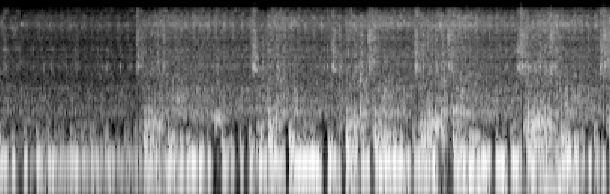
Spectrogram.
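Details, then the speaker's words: Old Honda Grand, hard starting, stuttering and fouling plugs black: engine stumbles and stutters with uneven, lumpy firing; current visibly leaking at the replacement spark plug cap is causing the misfire. "Di sini ada arus yang bocor."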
